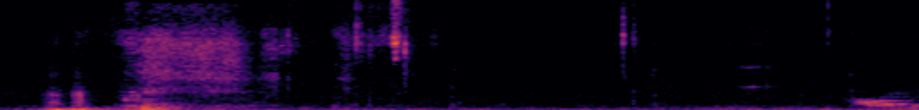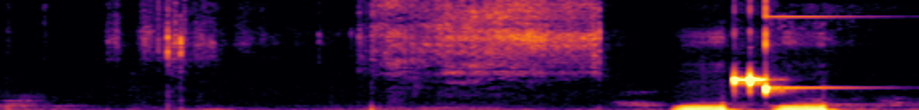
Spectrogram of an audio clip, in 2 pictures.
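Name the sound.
phone notification beep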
